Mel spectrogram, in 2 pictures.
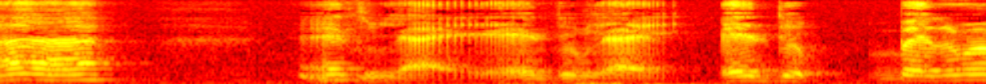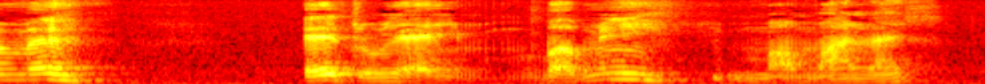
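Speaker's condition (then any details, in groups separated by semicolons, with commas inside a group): Cerebral palsy; speech affected by cerebral palsy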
